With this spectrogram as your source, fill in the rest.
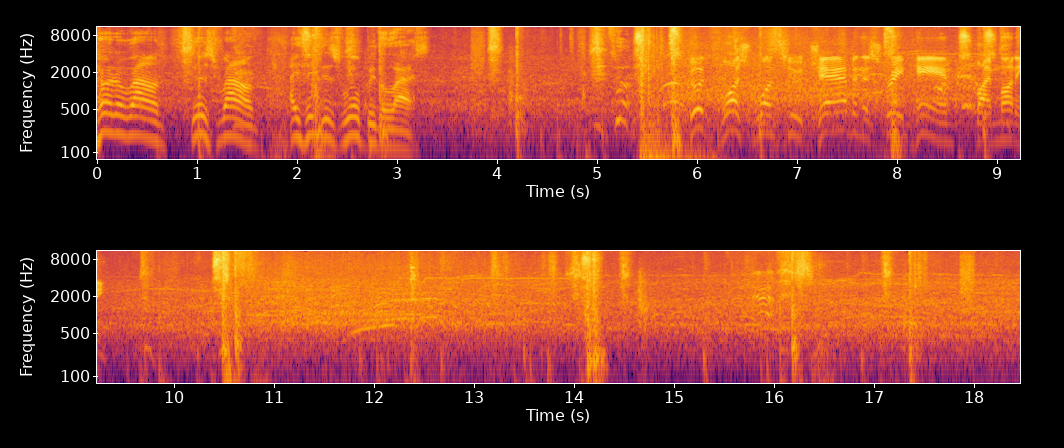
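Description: Punches thud against a boxer's body and gloves.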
